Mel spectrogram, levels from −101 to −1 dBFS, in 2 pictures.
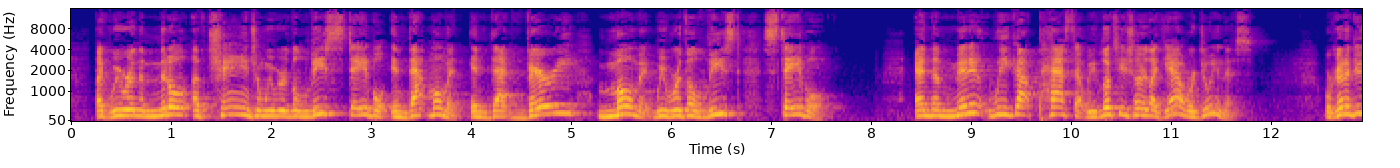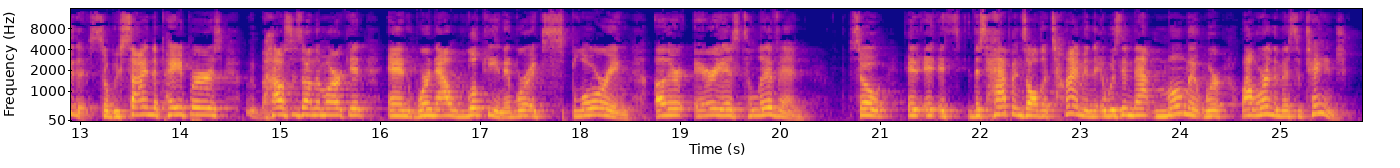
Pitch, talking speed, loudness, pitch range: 195 Hz, 215 wpm, -20 LUFS, 180-225 Hz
